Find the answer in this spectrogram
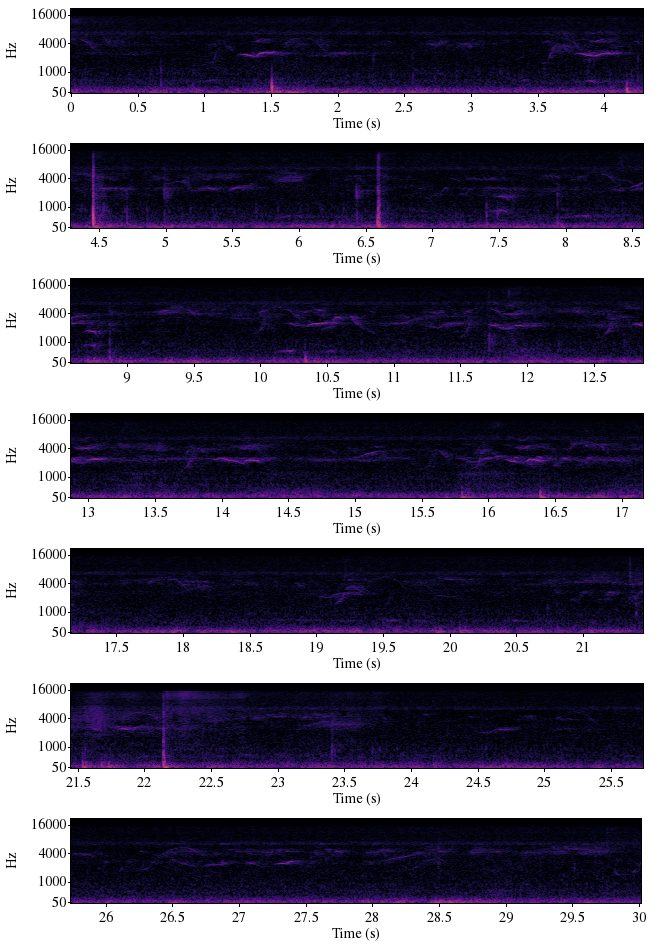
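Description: Small birds chirping and calling at intervals, with a steady low rumble underneath and a few sharp clicks.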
